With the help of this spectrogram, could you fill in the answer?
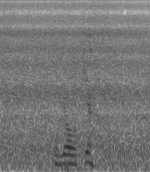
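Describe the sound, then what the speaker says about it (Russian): A mountain river near Rosa Khutor in Sochi in December pours with a steady, broad rushing hiss, constant in the background while someone briefly speaks over it. "Река, конечно, льется круглые сутки."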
